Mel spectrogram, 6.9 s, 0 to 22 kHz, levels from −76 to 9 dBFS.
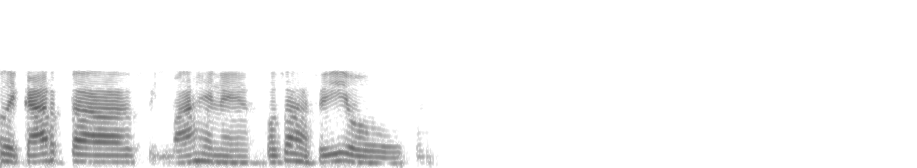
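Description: From start to end the speech sounds boxed-in and slightly rough, with a buzzy, synthetic edge and nothing above about 3.8 kHz. This is the iLBC codec at work: it codes each 20 ms frame's excitation independently at narrowband, which fits a 15.2 kbps mode.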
